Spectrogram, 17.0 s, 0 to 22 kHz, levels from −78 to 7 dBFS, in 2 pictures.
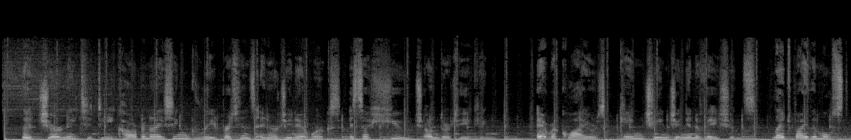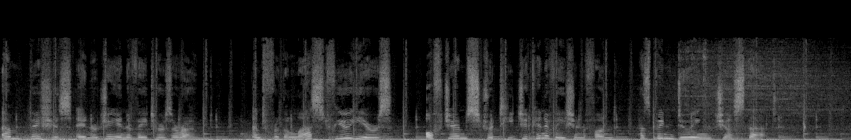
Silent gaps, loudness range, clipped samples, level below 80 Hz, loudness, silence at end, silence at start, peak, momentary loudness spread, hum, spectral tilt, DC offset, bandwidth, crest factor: none; 2 LU; under 0.1%; -34 dBFS; -29 LUFS; 0 s; 0 s; -10 dBFS; 6 LU; none; -4.5 dB/octave; under 0.1%; 16.5 kHz; 18 dB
